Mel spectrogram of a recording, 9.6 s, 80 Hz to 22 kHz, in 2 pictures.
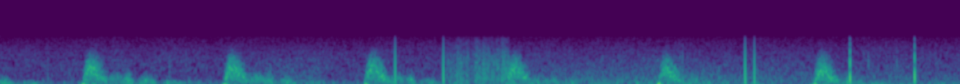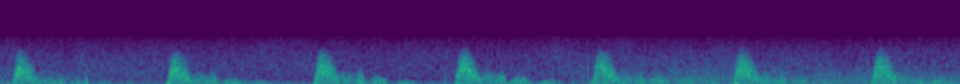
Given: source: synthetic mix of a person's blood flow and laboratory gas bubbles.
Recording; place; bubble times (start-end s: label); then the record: Doppler ultrasound of blood flow; subclavian vein
no bubbles
From the record:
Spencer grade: 0 (complete lack of bubble signals)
